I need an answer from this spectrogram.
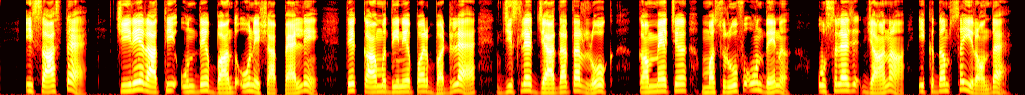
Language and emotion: Dogri, neutral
